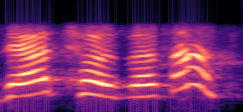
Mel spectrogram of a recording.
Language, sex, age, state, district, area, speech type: Kashmiri, female, 18-30, Jammu and Kashmir, Budgam, rural, conversation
